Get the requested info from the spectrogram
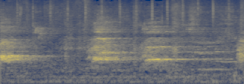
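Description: A dog whining: a few short, high whines, the last one held a little longer near the end.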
